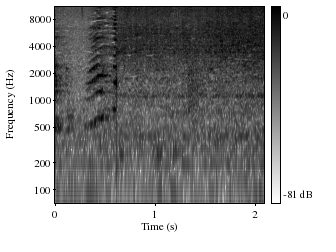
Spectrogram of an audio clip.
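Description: A little water goes into tomatoes cooking in a pan of hot oil with onions while tori ki sabzi is being made. A short splash gives way to a steady, loud sizzle that fills the rest.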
